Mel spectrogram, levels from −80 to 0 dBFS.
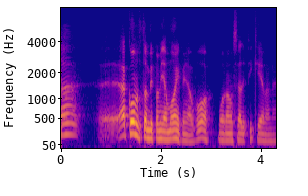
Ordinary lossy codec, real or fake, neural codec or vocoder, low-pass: none; fake; codec, 16 kHz, about 1 kbps, DyCAST, with the encoder's durations; none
